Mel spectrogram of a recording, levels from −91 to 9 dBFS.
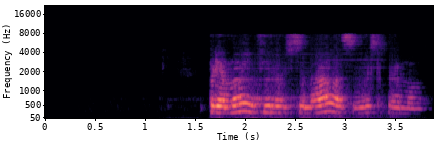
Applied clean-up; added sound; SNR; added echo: neural separator model SepFormer DNS4.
